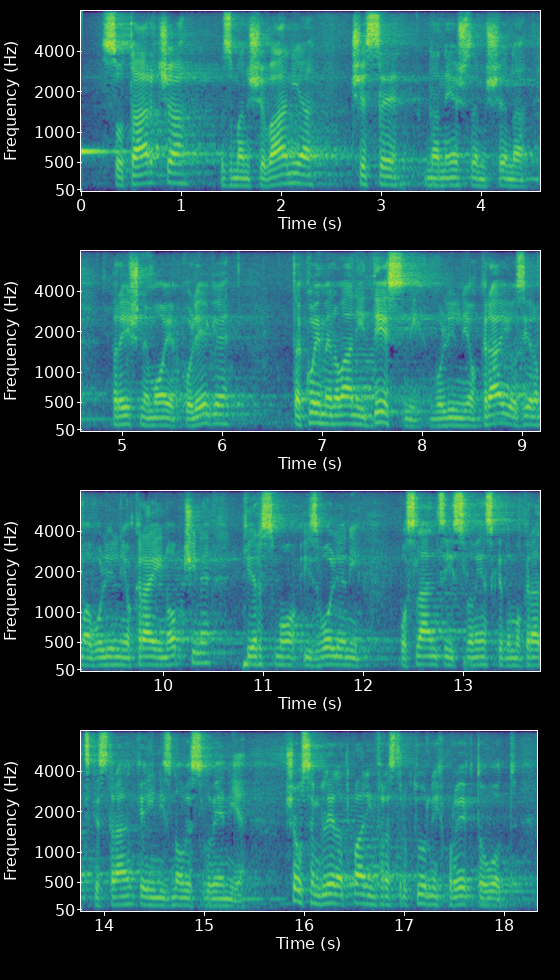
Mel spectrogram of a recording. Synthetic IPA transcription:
sɔt̪aːɾt͡ʃa | zmanʃɛʋaːnjat͡ʃɛsɛnanɛːʃɛmʃɛna | pɾɛjʃnɛmɔːjɛkɔleːɡɛ | t̪akoːimɛnɔʋaːnid̪eːsniʋɔlilniɔkɾaːjiɔziːɾɔmaʋɔliːlniɔkɾaːjinɔpt͡ʃinɛkjeːɾsmɔʔizʋoːljɛni | pɔslaːnt̪siːssːlɔʋeːnskɛd̪ɛmɔkɾaːt̪skɛst̪ɾaŋkɛiniznɔːʋɛslɔʋeːnijɛ̰ | ʃəwsɛmɡleːd̪at̪paːɾinfɾast̪ɾukt̪uːɾnixpɾɔjeːkt̪ɔwɔt̪

